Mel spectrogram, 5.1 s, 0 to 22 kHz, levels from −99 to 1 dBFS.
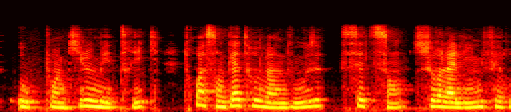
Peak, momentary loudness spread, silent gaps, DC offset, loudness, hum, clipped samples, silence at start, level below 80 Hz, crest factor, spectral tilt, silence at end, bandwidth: -6 dBFS; 11 LU; none; under 0.1%; -24 LUFS; none; under 0.1%; 0.2 s; -60 dBFS; 18 dB; -6.5 dB/octave; 0 s; 8.8 kHz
